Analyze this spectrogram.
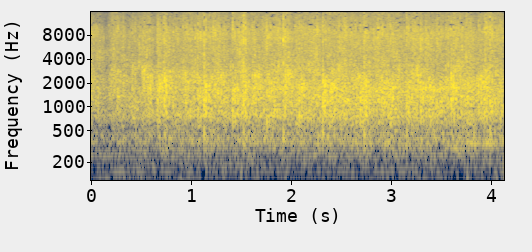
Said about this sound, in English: Did you guys hear that one clap at the very beginning? That was Hitler. Hitler got the applause going.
